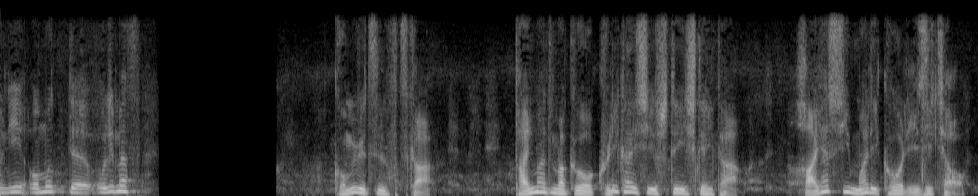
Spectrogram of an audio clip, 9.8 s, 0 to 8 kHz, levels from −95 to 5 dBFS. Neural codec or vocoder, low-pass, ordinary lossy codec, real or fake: codec, 24 kHz, 0.9 kbps, WavTokenizer, medium speech release version 1; 7.2 kHz; none; fake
